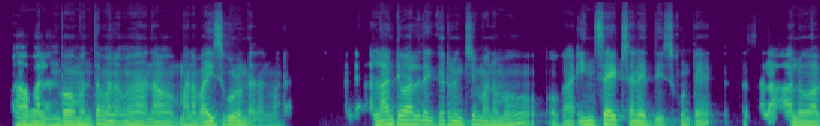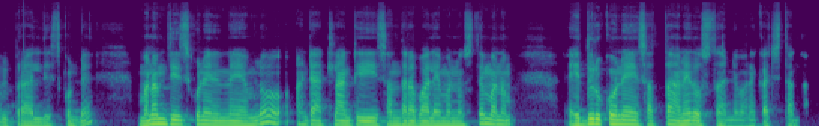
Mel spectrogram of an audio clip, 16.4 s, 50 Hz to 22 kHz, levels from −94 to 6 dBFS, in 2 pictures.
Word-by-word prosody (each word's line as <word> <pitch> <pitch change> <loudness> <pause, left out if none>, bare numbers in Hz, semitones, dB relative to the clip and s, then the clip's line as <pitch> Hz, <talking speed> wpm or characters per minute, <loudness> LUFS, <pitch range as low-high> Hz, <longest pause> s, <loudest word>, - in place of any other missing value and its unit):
ఆ! 115 - +2
వాళ్ళ 105 -1 +4
అనుభవమంతా 100 +2 +2
మన 110 -2 +2 0.4
నా - - +2 0.3
మన 100 - 0
వయస్సు 105 +2 +2
గూడా 120 -1 +4
ఉండదనమాట. 80 -2 -6 0.6
అంటే - - -11
అలాంటి 125 +6 +3
వాళ్ళ 130 0 +3
దగ్గర 120 +1 -2
నుంచి 105 +4 -1
మనము 105 -2 0 0.4
ఒక 110 - -10 0.2
ఇన్‌సైట్స్ 130 +2 +3
అనేది 105 -2 +2
దీసుకుంటే 95 -1 -4 0.6
సలహాలు, 105 -1 -1
అభిప్రాయాలు 95 0 -3
దీసుకుంటే 95 0 -6 0.6
మనం 145 +6 +5
తీసుకునే 125 -1 +1
నిర్ణయంలో 110 - +1 0.3
అంటే 120 0 -2
అట్లాంటి 115 0 -1 0.3
సందర్భాలు 110 0 +1
ఏమన్నొస్తే 100 +4 -2
మనం 125 -2 0 0.7
ఎదుర్కొనే 135 +1 +5 0.2
సత్తా 115 +4 -3
అనేది 115 +1 +3
వస్తదండి 85 -5 -7
మనకి 85 0 -11
ఖచ్చితంగా. - - -10
110 Hz, 130 wpm, -21 LUFS, 100-120 Hz, 0.7 s, మనం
